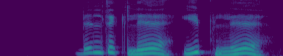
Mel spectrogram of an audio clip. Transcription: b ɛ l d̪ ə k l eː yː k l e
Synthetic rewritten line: b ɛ l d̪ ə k l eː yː p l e

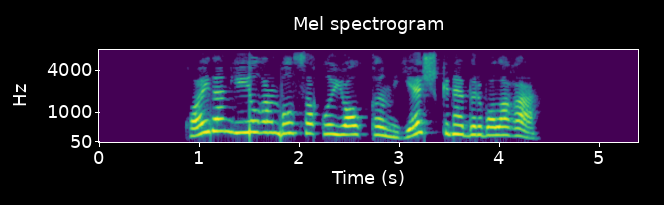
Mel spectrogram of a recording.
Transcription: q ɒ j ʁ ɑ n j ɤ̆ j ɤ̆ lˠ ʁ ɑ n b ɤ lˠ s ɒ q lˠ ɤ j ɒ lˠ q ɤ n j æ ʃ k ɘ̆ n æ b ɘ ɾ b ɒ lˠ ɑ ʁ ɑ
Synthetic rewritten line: q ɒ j ð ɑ n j ɤ̆ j ɤ̆ lˠ ʁ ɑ n b ɤ lˠ s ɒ q lˠ ɤ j ɒ lˠ q ɤ n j æ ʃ k ɘ̆ n æ b ɘ ɾ b ɒ lˠ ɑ ʁ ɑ

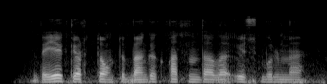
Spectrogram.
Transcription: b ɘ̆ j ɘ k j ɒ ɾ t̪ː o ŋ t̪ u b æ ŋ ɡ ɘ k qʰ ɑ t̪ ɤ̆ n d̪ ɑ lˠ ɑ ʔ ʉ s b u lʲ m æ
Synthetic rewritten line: b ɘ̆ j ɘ k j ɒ ɾ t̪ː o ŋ t̪ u b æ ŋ ɡ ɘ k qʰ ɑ t̪ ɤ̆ n d̪ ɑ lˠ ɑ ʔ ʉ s b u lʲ m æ

